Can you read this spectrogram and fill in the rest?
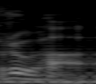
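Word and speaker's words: Brujah: make me feel better it's pronounced bruha I see so I didn't know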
